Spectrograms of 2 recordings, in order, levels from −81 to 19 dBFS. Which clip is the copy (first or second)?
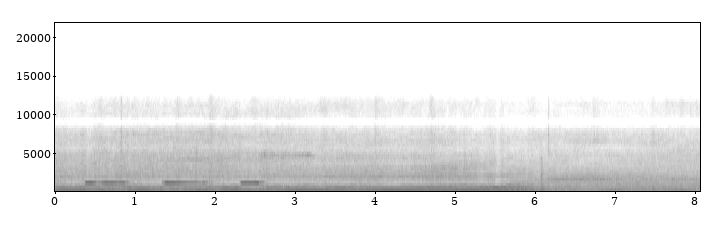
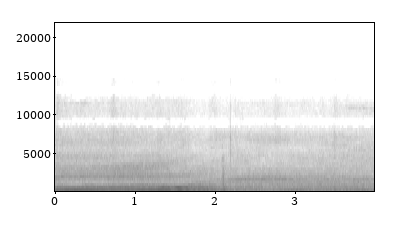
first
